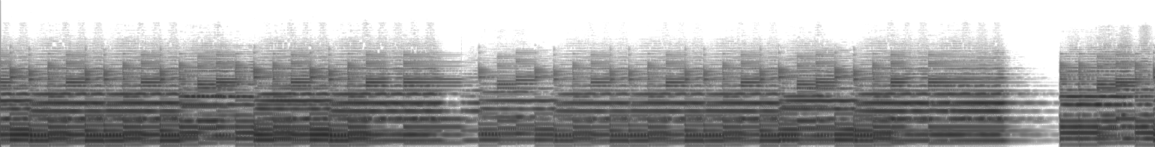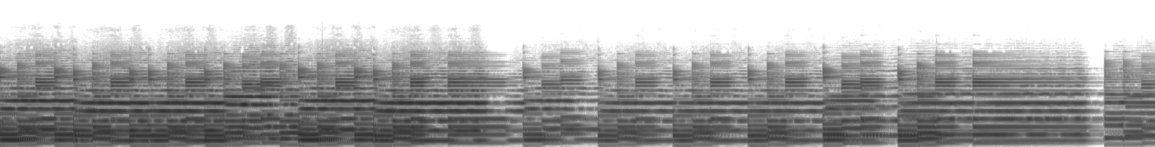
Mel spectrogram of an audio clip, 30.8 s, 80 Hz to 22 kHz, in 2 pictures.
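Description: MuseScore 3 playback of a hymn arranged for flute, oboe and electric guitar: flute and oboe hold long notes over a steady running arpeggiated electric guitar line. The music breaks off briefly about halfway through, then resumes.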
